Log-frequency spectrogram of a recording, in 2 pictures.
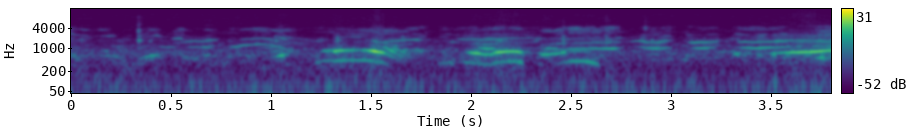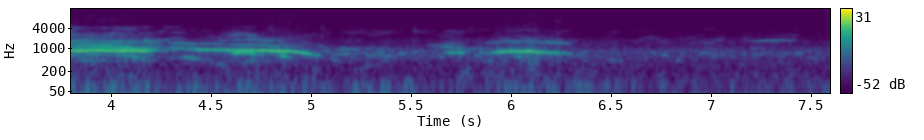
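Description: Spectators shout and cheer from the sidelines outdoors.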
